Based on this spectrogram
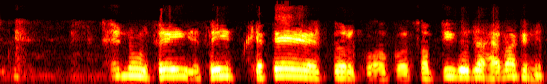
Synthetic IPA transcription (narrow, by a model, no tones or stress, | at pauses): senũseiseikʰet̪et̪oɾsɔb̚d͡ʒiɡod͡ʒaɦɛbakini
